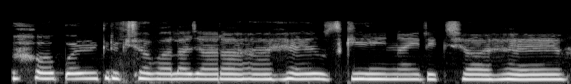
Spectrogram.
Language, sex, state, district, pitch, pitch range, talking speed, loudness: Hindi, female, Chhattisgarh, Bastar, 245 Hz, 235-255 Hz, 115 wpm, -9 LUFS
